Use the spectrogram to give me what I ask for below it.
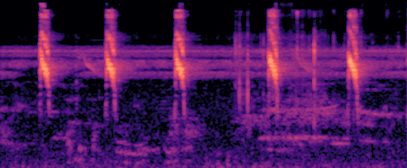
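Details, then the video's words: Hand-fed young Baya weavers begging: six piercing high chirps at uneven intervals, riding on a continuous faint high-pitched hum, with a few softer ticks between. "SUARA ANAKAN BURUNG MAYAR"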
